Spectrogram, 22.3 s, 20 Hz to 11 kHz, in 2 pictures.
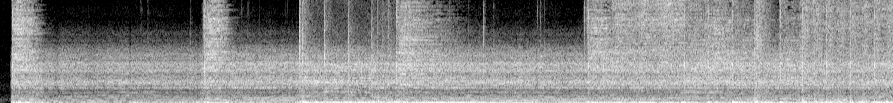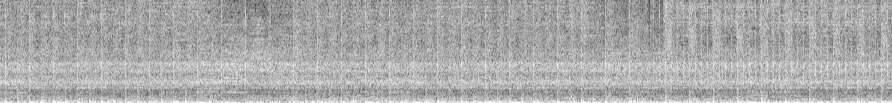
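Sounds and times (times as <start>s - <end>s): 
distorted guitars in a dense metal song: 0.0s - 22.3s
rapid programmed drum machine beat: 7.5s - 22.3s.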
